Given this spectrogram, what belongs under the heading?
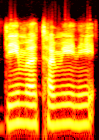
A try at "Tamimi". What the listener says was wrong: Close. It's just Deema Tamimi. 2 M's.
